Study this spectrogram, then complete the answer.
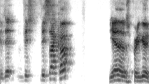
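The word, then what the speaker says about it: Visakha: I don't know how to pronounce the name. Is it Visaka? Yeah, that was pretty good. Yeah, Visaka.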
